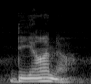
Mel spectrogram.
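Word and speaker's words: dhyana: means meditation chan comes from the sanskrit word diana d-h-y-a-n-a you see the etymological similarities diana chan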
